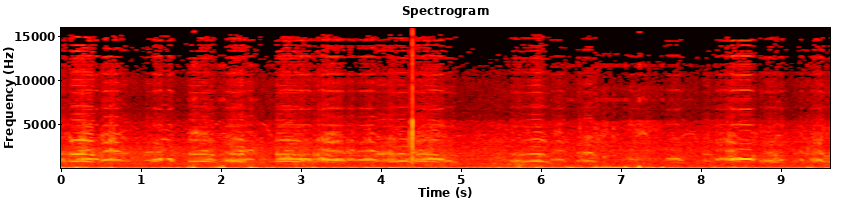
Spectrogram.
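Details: Group of cranes calling at Arnedo, 2 November 2017, seen as a genuine warning of a weather change: loud rolling, bugling trumpet notes from several birds, often overlapping in irregular bursts, with a constant deep rumbling background.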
